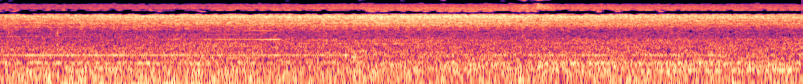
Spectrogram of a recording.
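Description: Steady outdoor background hiss, with a low rumble during the first two seconds or so.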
